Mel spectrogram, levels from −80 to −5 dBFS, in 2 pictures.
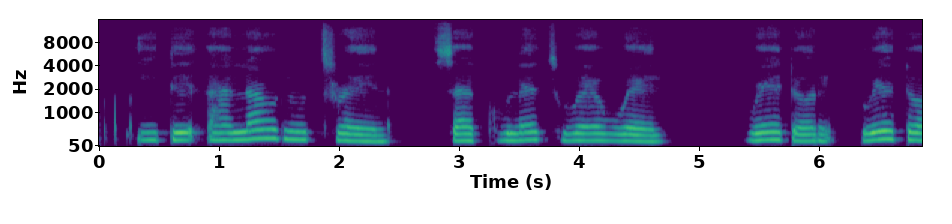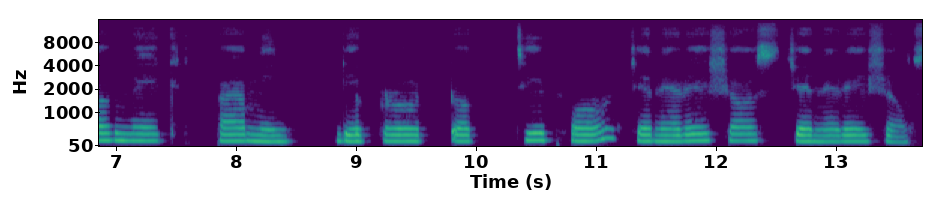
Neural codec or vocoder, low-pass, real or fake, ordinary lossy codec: codec, 44.1 kHz, 2.6 kbps, SNAC; 14.4 kHz; fake; none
